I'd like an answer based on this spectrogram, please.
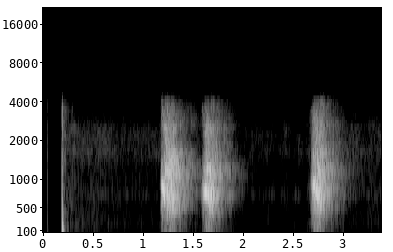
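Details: Samoyed dog barking indoors at a television show, three sharp broadband barks after a brief click, the second and third close together, the last about a second later.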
